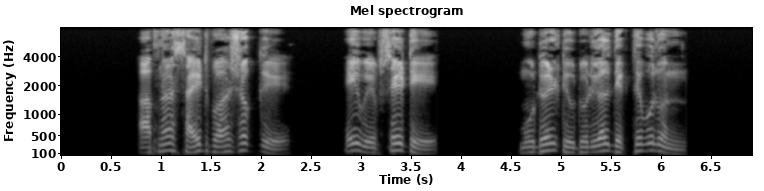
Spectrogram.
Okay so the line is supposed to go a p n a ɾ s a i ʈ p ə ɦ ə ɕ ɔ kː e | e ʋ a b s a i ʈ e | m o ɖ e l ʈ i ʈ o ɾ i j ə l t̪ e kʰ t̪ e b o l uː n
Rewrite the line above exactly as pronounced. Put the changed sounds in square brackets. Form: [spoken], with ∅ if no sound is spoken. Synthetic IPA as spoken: a p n a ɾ s a i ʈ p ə ɦ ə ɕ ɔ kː e | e ʋ [e] b s a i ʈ e | m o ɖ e l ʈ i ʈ o ɾ i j ə l [d̪] e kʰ t̪ e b o l uː n

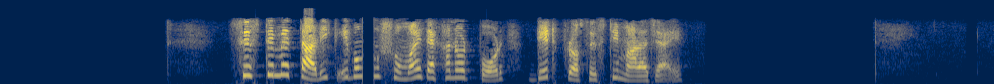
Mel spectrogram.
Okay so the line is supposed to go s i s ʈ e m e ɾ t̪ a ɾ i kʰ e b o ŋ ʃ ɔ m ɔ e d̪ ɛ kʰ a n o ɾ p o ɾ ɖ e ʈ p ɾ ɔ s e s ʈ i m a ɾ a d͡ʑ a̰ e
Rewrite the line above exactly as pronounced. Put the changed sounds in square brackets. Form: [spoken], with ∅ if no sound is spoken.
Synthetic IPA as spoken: s i s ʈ e m e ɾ t̪ a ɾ i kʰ e b o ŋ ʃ ɔ m ɔ e d̪ ɛ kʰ a n o ɾ p [ɔ] ɾ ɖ e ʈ p ɾ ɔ s e s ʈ i m a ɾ a d͡ʑ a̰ e

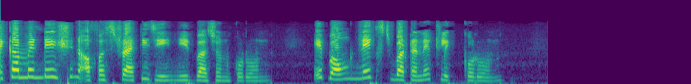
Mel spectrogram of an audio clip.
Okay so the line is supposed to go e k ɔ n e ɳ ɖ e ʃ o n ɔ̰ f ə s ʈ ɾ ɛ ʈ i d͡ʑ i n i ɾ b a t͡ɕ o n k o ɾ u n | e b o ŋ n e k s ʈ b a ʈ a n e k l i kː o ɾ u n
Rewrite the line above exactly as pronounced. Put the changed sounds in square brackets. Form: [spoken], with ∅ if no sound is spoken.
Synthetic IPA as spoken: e k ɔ [m] e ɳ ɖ e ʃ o n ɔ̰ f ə s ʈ ɾ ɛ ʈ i d͡ʑ i n i ɾ b a t͡ɕ o n k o ɾ u n | e b o ŋ n e k s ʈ b a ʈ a n e k l i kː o ɾ u n

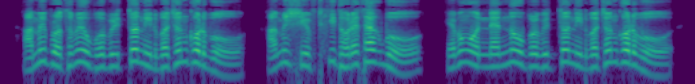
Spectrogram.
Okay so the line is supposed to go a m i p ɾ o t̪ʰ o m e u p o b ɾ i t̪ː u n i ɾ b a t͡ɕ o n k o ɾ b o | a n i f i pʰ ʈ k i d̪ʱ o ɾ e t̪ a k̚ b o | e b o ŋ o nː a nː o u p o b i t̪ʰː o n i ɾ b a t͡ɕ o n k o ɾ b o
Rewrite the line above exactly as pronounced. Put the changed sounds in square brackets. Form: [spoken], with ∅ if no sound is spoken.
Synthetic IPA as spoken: a m i p ɾ o t̪ʰ o m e u p o b ɾ i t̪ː [o] n i ɾ b a t͡ɕ o n k o ɾ b o | a [m] i [ʃ] i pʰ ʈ k i d̪ʱ o ɾ e [t̪ʰ] a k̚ b o | e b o ŋ o nː a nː o u p o b i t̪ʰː o n i ɾ b a t͡ɕ o n k o ɾ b o

